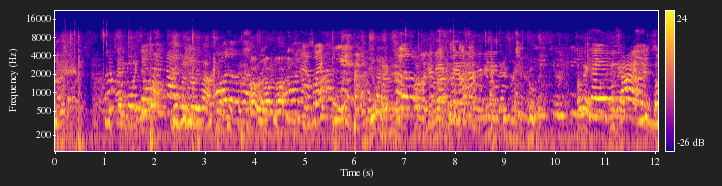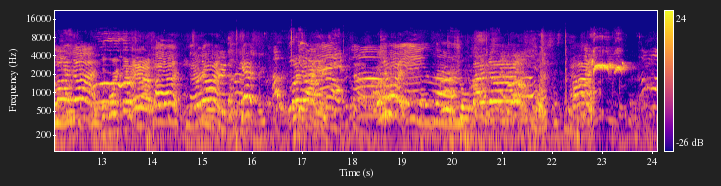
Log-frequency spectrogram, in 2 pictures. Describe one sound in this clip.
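Several adults shout encouragement loudly in a large echoing hall.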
